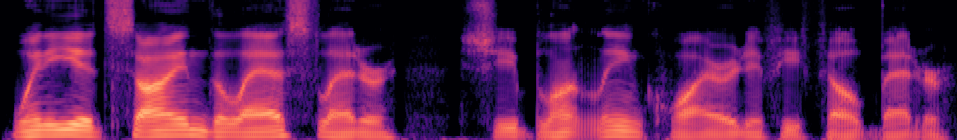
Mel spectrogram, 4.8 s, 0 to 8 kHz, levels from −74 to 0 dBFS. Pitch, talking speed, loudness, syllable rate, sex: 90 Hz, 175 wpm, -19 LUFS, 4.5 syllables/s, male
